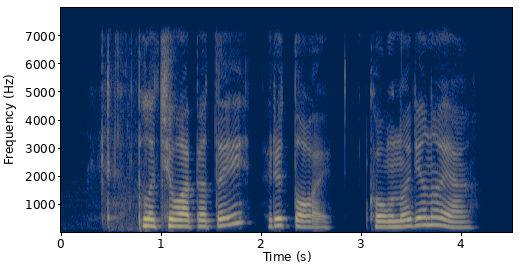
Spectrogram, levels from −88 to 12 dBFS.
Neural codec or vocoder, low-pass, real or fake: none; 7.2 kHz; real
